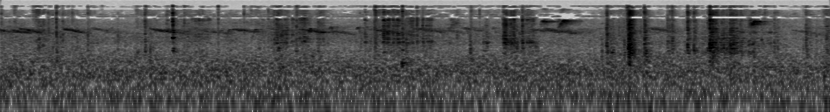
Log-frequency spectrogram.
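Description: A bird calling with short, repeated downward chirps over a faint steady background hiss, with a few soft knocks scattered through.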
